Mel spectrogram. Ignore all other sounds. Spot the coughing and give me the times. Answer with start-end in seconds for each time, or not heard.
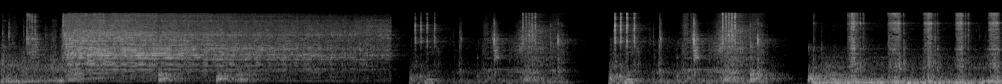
1.6-2.5, 7.5-8.4.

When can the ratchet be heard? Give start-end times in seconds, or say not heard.
0.0-9.9.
